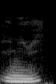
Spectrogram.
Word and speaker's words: Eenuee: Vu que c'est de e, ça se prononce i. Donc inui, je dirais.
